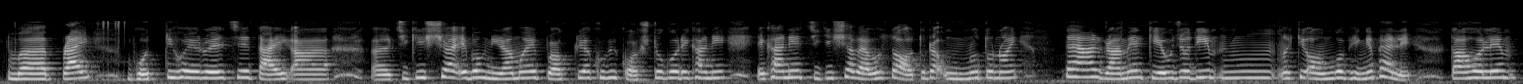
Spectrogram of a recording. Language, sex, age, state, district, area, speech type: Bengali, male, 18-30, West Bengal, Jalpaiguri, rural, spontaneous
